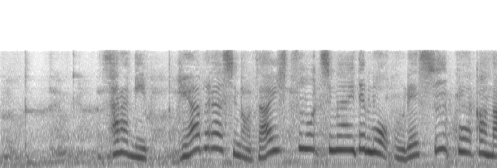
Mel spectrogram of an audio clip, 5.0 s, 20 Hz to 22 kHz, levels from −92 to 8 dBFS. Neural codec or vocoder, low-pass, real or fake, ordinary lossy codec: codec, 16 kHz, 1 kbps, FunCodec, trained on LibriTTS, 50 frames a second; 7.2 kHz; fake; MP3, 64 kbps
